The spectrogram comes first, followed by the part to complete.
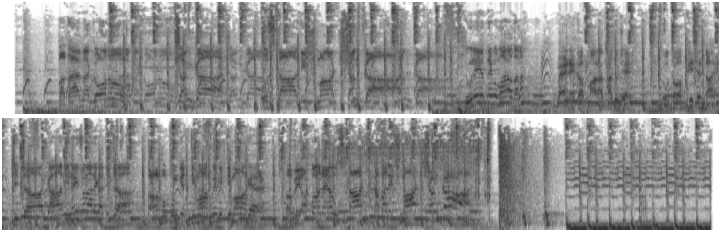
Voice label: attitude dialogue south dialogue ringtone; ram pothaneni; double ishmart shankar

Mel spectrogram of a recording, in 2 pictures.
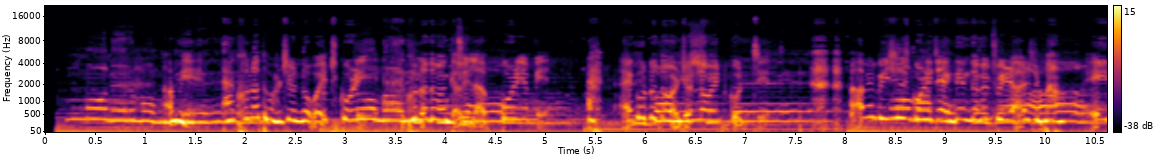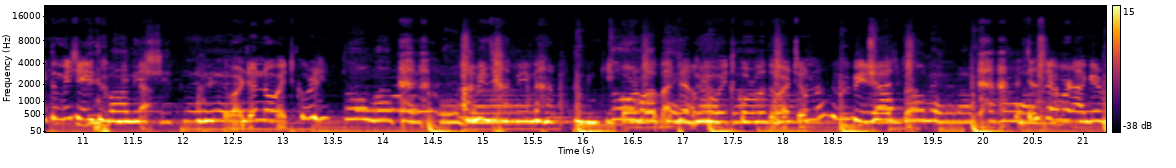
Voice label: dialogue bangla ringtone very sad ringtone

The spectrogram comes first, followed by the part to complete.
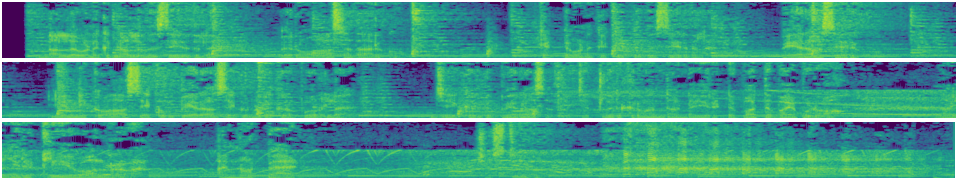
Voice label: dialogue, tamil; thani oruvan dialogue lyrics

